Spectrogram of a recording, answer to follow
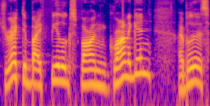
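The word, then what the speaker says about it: Felix van Groeningen: comes from Amazon Studios and it's directed by felix von grana ghen i blue that's how you pronounce it and it stars timothy sha'lame as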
